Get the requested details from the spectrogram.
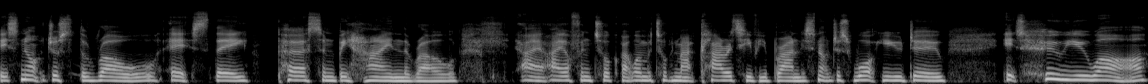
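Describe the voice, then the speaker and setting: A woman talks in a fairly low pitch with monotone, flat intonation. Her loudness stays very even. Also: moderate pace. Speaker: personal branding coach. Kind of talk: podcast interview.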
